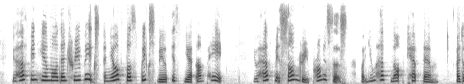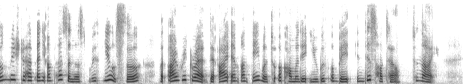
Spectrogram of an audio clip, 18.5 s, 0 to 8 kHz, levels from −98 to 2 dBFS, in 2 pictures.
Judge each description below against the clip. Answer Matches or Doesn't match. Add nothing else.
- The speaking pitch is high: Matches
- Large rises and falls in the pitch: Matches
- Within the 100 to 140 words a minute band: Doesn't match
